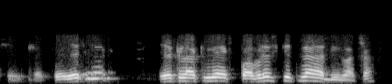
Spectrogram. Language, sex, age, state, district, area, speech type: Hindi, male, 45-60, Bihar, Samastipur, rural, conversation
